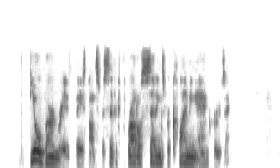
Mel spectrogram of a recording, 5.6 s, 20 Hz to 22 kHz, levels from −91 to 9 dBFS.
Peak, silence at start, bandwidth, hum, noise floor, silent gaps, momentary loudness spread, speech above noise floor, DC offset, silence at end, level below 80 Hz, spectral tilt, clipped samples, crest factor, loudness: -6 dBFS; 0.6 s; 8 kHz; none; -81 dBFS; 1.44-1.51 s; 15 LU; 56 dB; under 0.1%; 1.05 s; -62 dBFS; -4.5 dB/octave; under 0.1%; 20 dB; -25 LUFS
